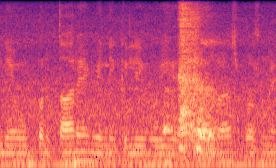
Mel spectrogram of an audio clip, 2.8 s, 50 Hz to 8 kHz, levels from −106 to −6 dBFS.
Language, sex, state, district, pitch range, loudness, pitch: Hindi, male, Rajasthan, Bikaner, 115-120 Hz, -18 LUFS, 120 Hz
